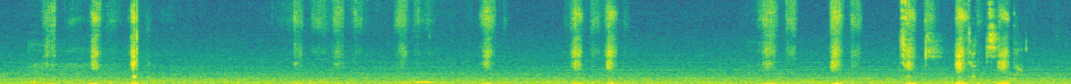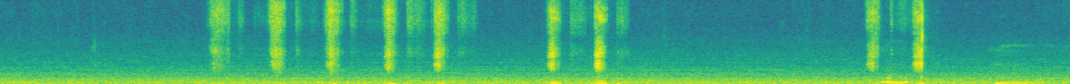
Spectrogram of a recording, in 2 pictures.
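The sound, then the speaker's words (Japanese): Scissors trim someone's bangs with many short, crisp snips that come in irregular clusters and single cuts. The snips are faint and separated by quiet, soft rustling. “前髪を整えますよ。お目目にもうかかってしまっているんですね。”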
